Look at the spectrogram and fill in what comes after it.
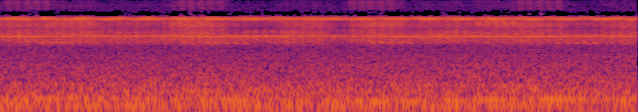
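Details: Crickets at night produce a steady, piercing high trill that never pauses, thick with overlapping callers, above a quiet low-frequency hum.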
